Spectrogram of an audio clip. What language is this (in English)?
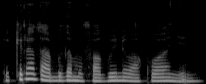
Kikuyu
